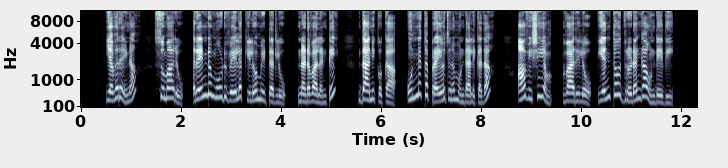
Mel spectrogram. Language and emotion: Telugu, neutral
